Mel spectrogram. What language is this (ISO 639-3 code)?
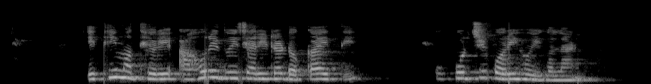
ori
